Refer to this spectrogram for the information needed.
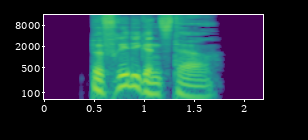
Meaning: inflection of befriedigend: 1. strong/mixed nominative masculine singular superlative degree 2. strong genitive/dative feminine singular superlative degree 3. strong genitive plural superlative degree
- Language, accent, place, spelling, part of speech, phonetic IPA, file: German, Germany, Berlin, befriedigendster, adjective, [bəˈfʁiːdɪɡn̩t͡stɐ], De-befriedigendster.ogg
